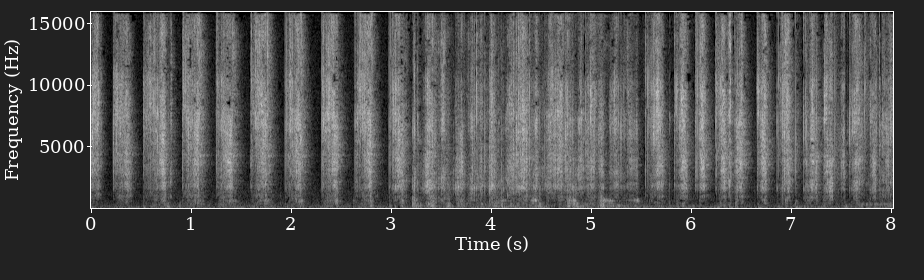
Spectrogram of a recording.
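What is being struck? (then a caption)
Rock-salt lamp. A small lit Himalayan rock-salt lamp, a solid rough chunk with a cord, is held in one hand and scratched with the long acrylic nails of the other hand. Quick, dry, high scraping strokes repeat in a fast, uneven rhythm, with separate bursts at first that run closer together toward the end.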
